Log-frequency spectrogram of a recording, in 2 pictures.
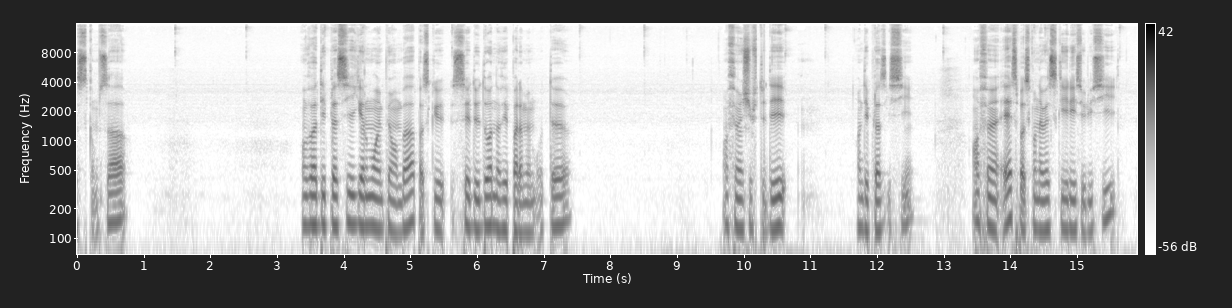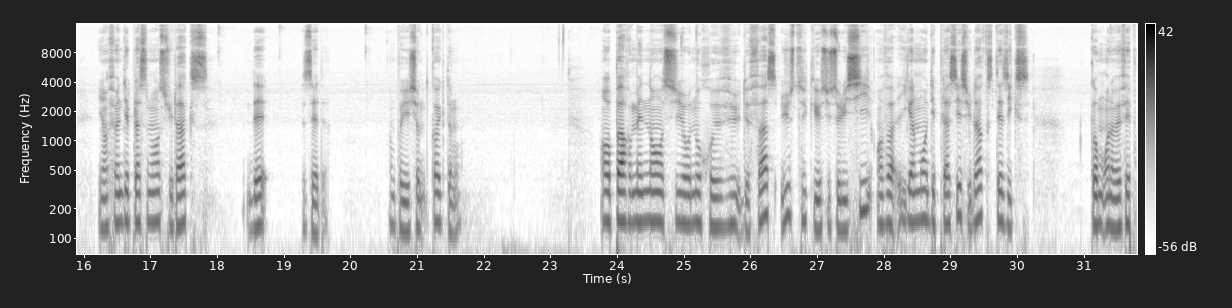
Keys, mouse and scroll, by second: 2.4-7.2 drag, 7.4-8.8 drag, 8.8-9.9 scroll up 4, 9.9 shift+d, 11.1-13.3 drag, 13.3 s, 15.5-18.6 drag, 18.7-20.4 drag, 20.4 Tab, 20.8-22.1 scroll down 5, 22.1 KP_1, 24.4-25.3 middle drag, 25.3-25.9 scroll up 2, 25.9-26.4 middle drag, 26.4 Tab, 27.4 right click, 27.9 l, 28.3-29.3 middle drag, 29.3-31.8 drag.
